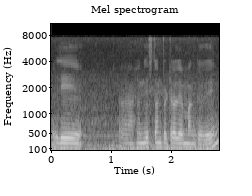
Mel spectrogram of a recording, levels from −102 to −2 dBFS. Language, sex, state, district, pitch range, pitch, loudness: Telugu, male, Andhra Pradesh, Krishna, 115-125 Hz, 120 Hz, -30 LUFS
